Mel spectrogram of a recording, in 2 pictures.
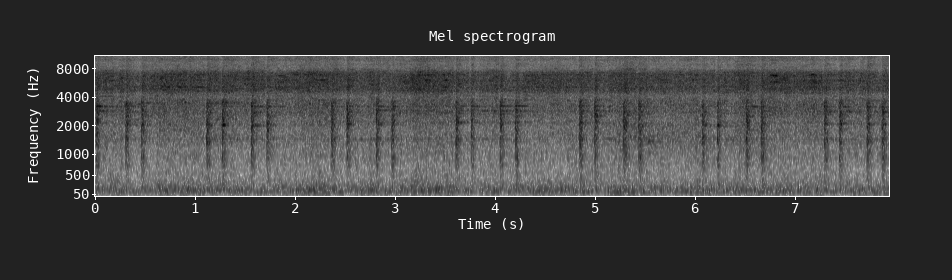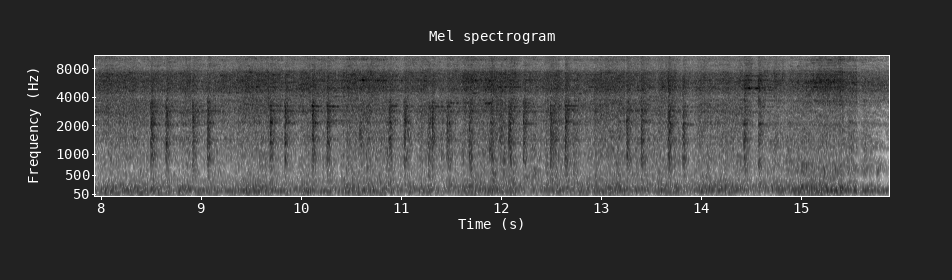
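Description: Empty flat wagons of a freight train rolling past, a steady rumble with groups of sharp clicks as the wheels run over the rail joints.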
